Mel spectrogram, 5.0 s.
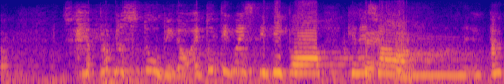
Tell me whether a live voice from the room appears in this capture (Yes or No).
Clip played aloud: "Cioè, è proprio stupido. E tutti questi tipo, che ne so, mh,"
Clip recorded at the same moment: Yes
